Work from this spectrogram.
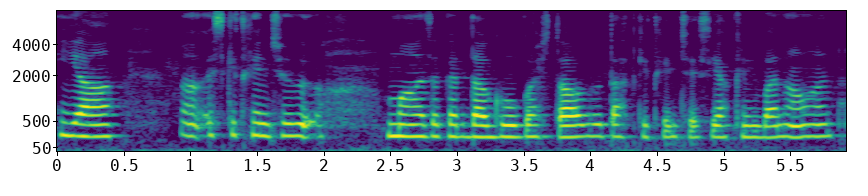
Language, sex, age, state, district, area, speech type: Kashmiri, female, 30-45, Jammu and Kashmir, Ganderbal, rural, spontaneous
